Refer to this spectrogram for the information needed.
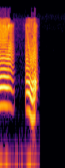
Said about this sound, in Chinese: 小绿人们都非常喜欢彼得，因为他不但是绿色的。还一直放屁，这多不可思议呀！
